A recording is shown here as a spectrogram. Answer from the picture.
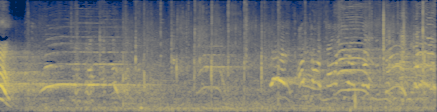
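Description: A loud, sudden cry with a falling pitch as a wheelchair race starts, followed by excited yelling and whooping from the racers and onlookers.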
